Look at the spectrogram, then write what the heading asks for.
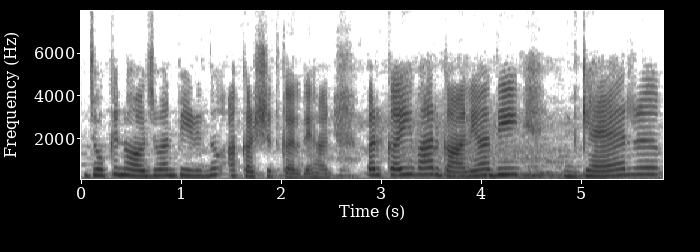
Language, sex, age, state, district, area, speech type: Punjabi, female, 18-30, Punjab, Kapurthala, urban, spontaneous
